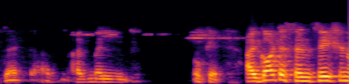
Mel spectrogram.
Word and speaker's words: Arul: How do I pronounce that? Arul.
